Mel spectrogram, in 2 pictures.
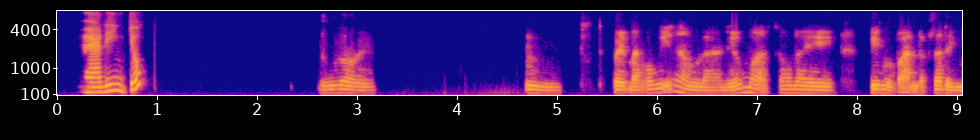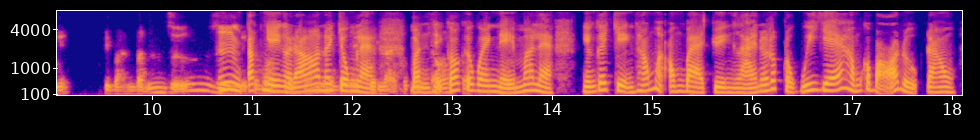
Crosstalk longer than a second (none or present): present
